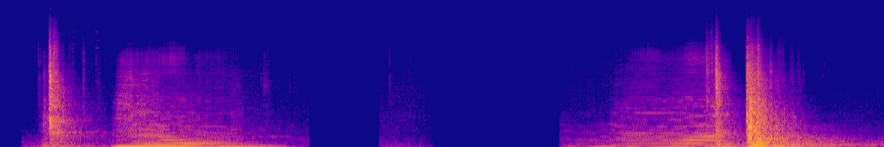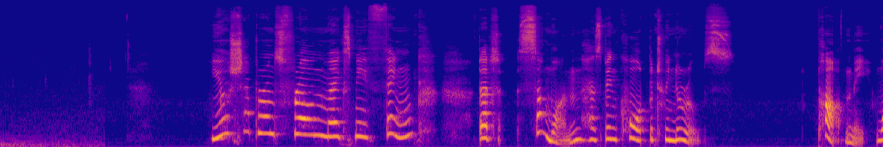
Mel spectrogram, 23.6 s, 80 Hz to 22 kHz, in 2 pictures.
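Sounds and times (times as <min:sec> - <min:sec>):
heavy iron door with combination lock opening: 0:00.4 - 0:03.9, 0:07.6 - 0:12.1
speech: 0:14.8 - 0:17.6, 0:18.2 - 0:21.6, 0:22.7 - 0:23.5.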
